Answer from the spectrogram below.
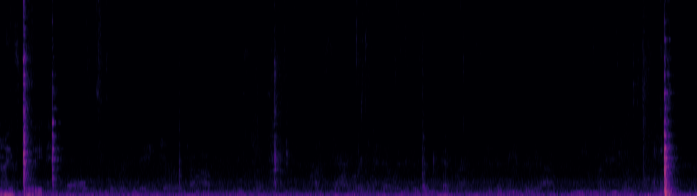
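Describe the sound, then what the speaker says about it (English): A knife cutting sausage meat directly on a plate, with scattered faint scrapes and clinks of metal on ceramic over a quiet room, a sharper clink near the start and a loud one near the end. "Should be doing this on a cutting board because it dulls the blade of the knife to cut on the plate."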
